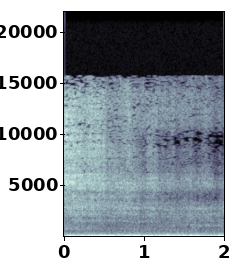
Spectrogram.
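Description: The towing car's engine and running noise as a steady low rumble with an even hiss over it.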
